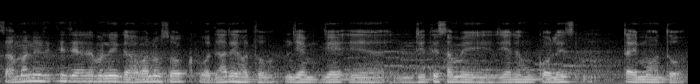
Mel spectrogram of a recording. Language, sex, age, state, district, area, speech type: Gujarati, male, 30-45, Gujarat, Ahmedabad, urban, spontaneous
